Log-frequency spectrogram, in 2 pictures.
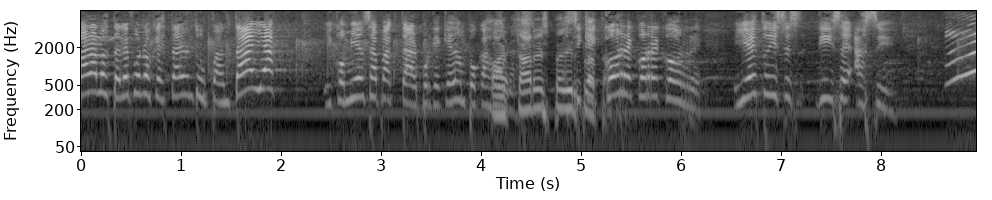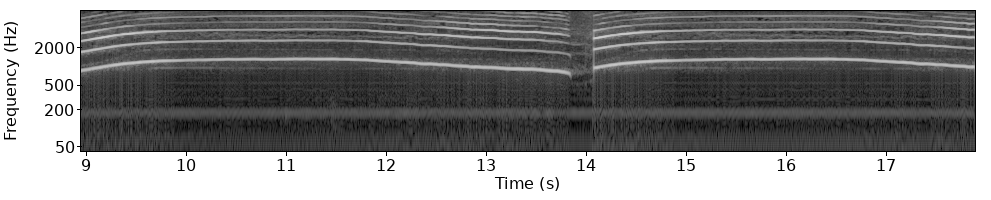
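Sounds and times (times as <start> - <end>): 
speech: 0.2 - 8.8
loud electronic siren wailing: 8.7 - 17.8.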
